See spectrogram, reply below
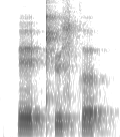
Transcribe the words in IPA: e ʔ cʰ y z k ə

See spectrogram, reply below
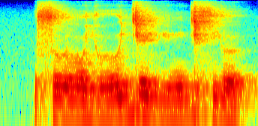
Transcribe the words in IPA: s ɤ l ɔ j ɤː ɟ eː ʎ i ŋ ɟ i s j ə

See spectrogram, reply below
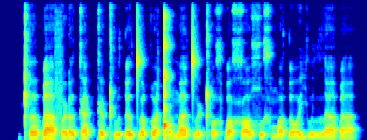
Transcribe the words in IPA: ʈʰ ʌ ɓ a f ʌ ɽ ʌ k a kː a ʈʰ u ɗ ʌ tʷ a qʷ a ǃʼ ʌ m a tʷ a ə̯ ʈʰ ɔ x ɓ ɒ x ɒ χʷ ʌ x m ɒ ɗ ɔ j u lː a ɓ a

